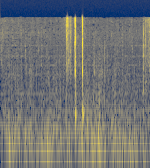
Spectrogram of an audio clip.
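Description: A small notebook snaps shut with a few quick paper taps.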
